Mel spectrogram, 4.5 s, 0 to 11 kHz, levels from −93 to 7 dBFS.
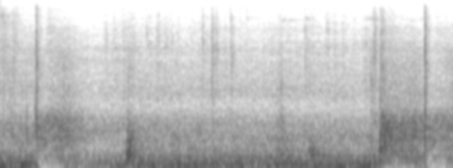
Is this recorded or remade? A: recorded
